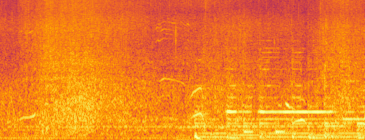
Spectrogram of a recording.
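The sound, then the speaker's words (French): Ocean waves washing onto the beach at Grands Sables on Belle-Île-en-Mer make a steady, broad roar of surf mixed with wind noise, and a low droning tone joins partway through. “Pour descendre à la plage, nous passons sous un porche en pierre. Je vous laisse écouter le bruit de l'océan.”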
